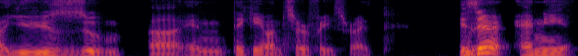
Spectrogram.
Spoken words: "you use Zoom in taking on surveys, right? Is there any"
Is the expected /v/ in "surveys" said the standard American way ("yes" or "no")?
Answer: no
